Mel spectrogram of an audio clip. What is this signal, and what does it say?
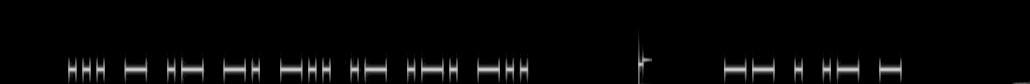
Morse code, heard as a keyed tone, about 17 wpm, 700 Hz. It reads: STANDARD MEAT
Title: Sentences from Top 1200 Words - New Word Drill Alt - 17wpm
